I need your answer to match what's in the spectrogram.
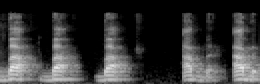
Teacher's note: Kalau ba dan mim ada rapat sepenuhnya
